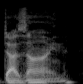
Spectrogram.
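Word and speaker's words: Dasein: Daign pronounced daine literally translates to being there or presence.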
